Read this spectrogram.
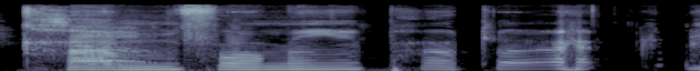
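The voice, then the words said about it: Snape character voice impression. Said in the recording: “that your Snape impression? ... This is my impression of Snape”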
